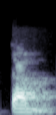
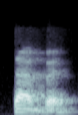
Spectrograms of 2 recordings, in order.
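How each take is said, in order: First: The lips stay closed with no release. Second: The lips close and release with a bounce. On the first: "আপনি যদি এখানে বসায় রাখেন, তাহলে কলকলা জেনারেট হবে না" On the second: "কলকলাটা দেওয়ার জন্য আমাদের লিপ দুইটা লেগে আবার ফেরত আসতে হবে"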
